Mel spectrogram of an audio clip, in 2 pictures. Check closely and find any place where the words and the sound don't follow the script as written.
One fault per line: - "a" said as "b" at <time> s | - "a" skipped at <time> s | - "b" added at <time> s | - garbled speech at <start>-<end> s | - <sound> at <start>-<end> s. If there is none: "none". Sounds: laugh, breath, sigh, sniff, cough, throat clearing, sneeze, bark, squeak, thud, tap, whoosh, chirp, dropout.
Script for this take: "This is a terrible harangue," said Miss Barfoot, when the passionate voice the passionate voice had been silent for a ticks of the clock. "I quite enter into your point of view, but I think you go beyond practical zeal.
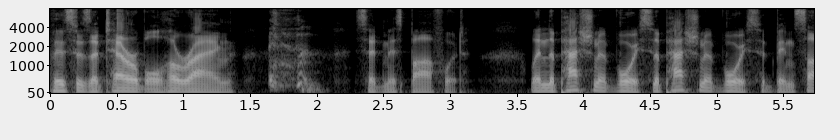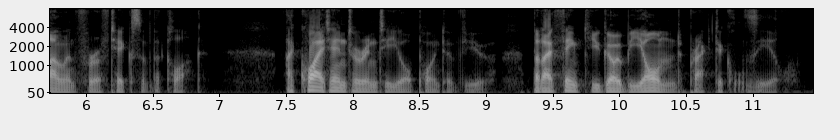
- cough at 1.6-2.1 s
